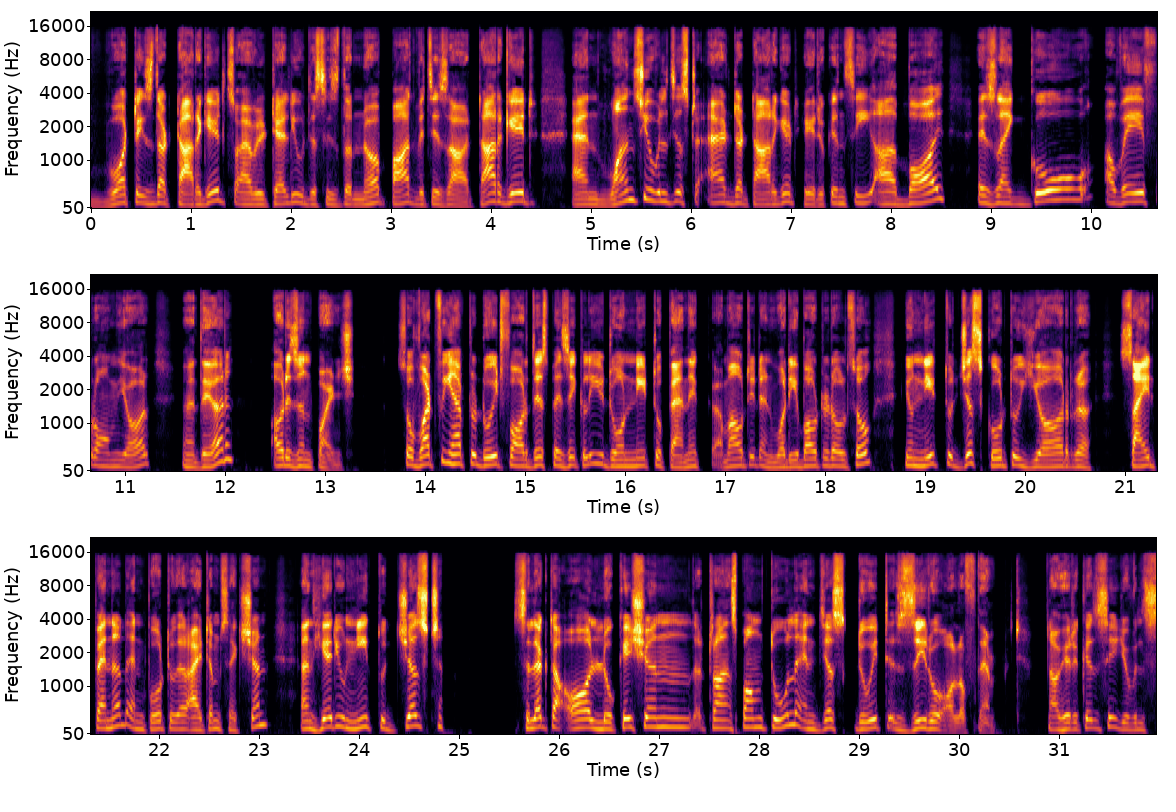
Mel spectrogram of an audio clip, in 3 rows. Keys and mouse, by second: 0.3-4.0 drag, 15.7 middle click, 18.3 shift+middle click, 20.4 n, 22.2 click, 24.2-29.3 drag, 31.5 click.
